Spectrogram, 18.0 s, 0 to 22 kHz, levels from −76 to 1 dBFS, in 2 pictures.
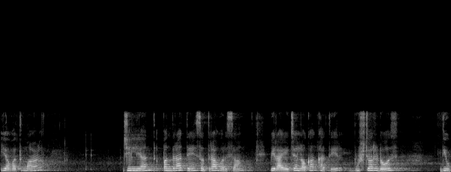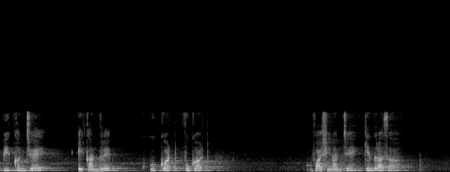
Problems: constant background noise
